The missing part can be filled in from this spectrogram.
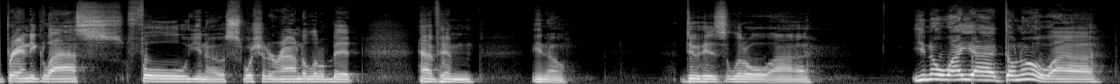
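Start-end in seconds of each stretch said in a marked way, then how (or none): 9.1-11.0 terrible, fumbling, hesitant celebrity voice, pitched up. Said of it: "that was a terrible Christopher Walken".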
